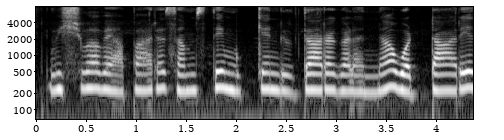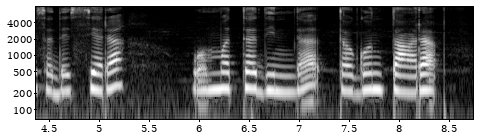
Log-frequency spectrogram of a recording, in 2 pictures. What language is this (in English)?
Kannada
